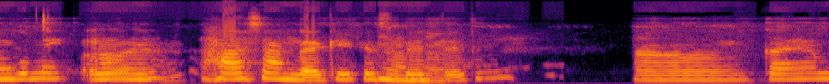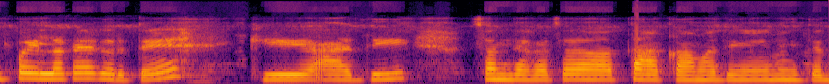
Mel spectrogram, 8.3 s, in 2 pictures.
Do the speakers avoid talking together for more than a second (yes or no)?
yes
